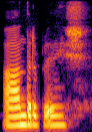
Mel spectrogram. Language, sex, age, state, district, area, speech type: Telugu, female, 30-45, Andhra Pradesh, Nandyal, urban, spontaneous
